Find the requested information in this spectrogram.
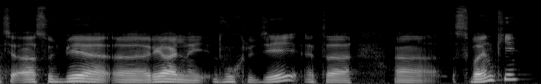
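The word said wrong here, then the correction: Swankie: я правильно сказал? Э, Свонки. Свонки, да.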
